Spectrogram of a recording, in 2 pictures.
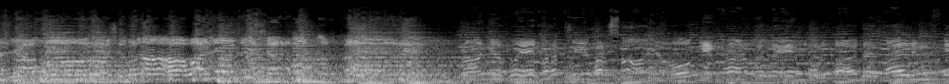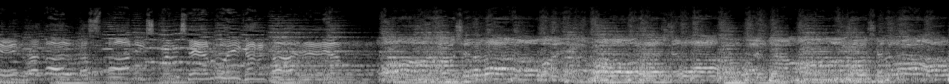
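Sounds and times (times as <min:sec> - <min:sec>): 
Irish Civil War folk song: 0:00.0 - 0:18.9.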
